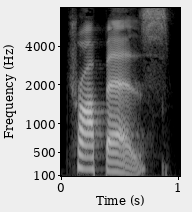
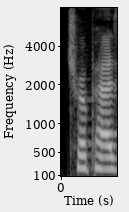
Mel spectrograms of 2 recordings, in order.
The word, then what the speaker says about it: Tropez: It's spelt Tropez. – Tropez, yeah. It's spelt like Saint Tropez.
